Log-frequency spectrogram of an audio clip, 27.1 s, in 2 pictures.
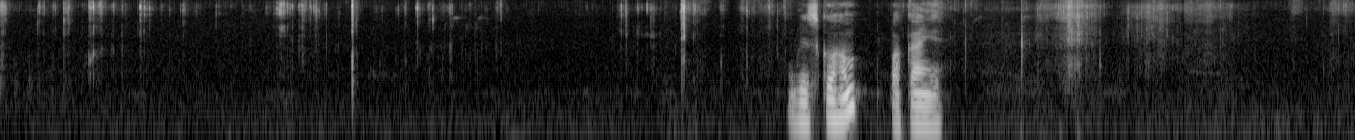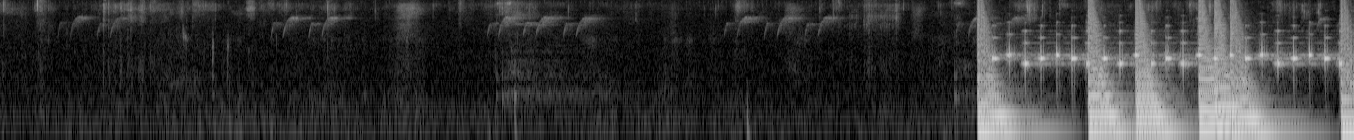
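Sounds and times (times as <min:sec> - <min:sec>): dry leaves and twigs rustling: 0:00.0 - 0:05.2, 0:06.1 - 0:08.0, 0:09.4 - 0:23.2
faint small birds chirping: 0:00.0 - 0:08.1, 0:09.2 - 0:23.8.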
